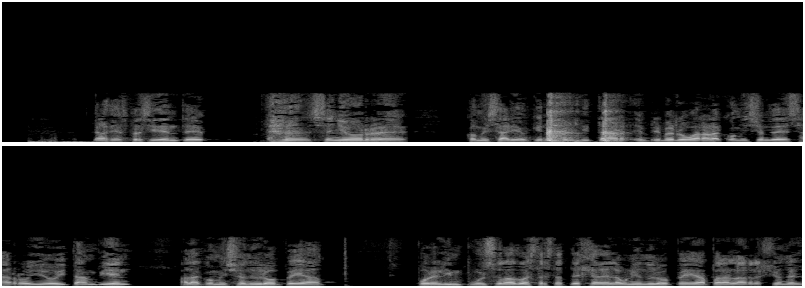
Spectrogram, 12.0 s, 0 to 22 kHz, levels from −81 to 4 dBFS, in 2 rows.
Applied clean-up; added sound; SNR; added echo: classical method spectral subtraction.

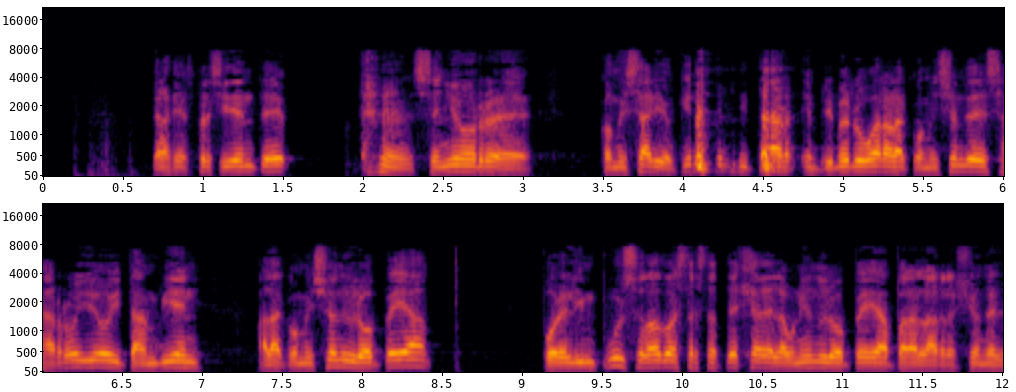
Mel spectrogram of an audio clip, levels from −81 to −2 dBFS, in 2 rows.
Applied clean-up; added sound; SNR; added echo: neural mask model RNNoise.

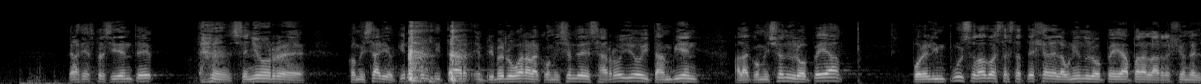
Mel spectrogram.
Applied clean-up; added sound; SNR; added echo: none; Cough; -1 dB; none.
